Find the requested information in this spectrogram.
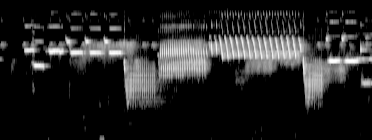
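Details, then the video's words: Canary song: clipped high whistled notes, then loud rolling buzzy trills, a very fast rattle, and a return to pure whistles, delivered without pause. "THIS LONG GACOR Canary"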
